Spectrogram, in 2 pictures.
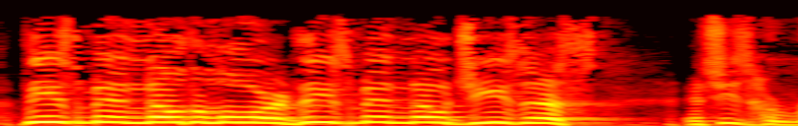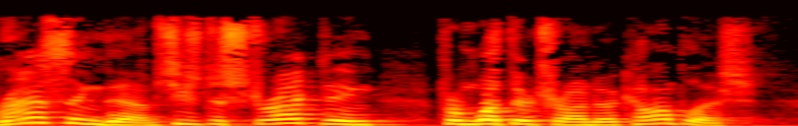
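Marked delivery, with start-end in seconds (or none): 0.2-3.0 insistent, high, loud shouting. Retelling how a possessed slave girl followed and harassed Paul and Silas: retelling someone shouting. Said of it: "she is shouting out".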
